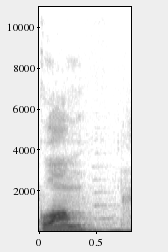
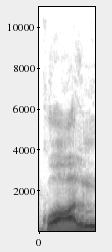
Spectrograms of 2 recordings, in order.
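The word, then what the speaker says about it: qualm: समझ गए दोस्तों, अगला हमारा वर्ड है क्वाम। दोस्तों, इसको प्रोनाउंस कर सकते हैं क्वाल्म भी और क्वाम भी, ये दोनों ही सही हैं।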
